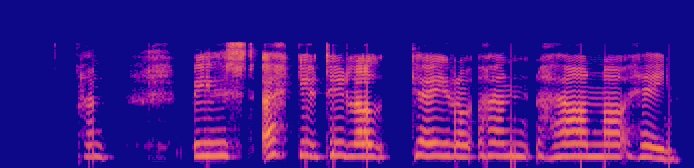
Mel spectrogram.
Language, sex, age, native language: Icelandic, male, 11, Icelandic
